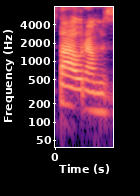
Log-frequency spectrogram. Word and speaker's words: bow: took a bow so this bow rhymed with how so we say took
